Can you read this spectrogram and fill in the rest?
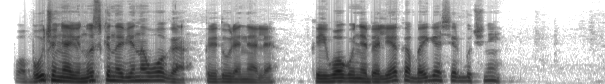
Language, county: Lithuanian, Alytus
